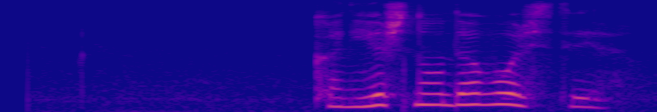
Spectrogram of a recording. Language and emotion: Russian, positive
